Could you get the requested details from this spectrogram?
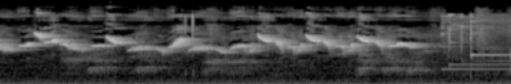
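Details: Tame wambi in lively song gives a rapid run of high whistled notes rising and falling in wavy loops, each phrase slurred into the next; steady electronic tones appear near the end.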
